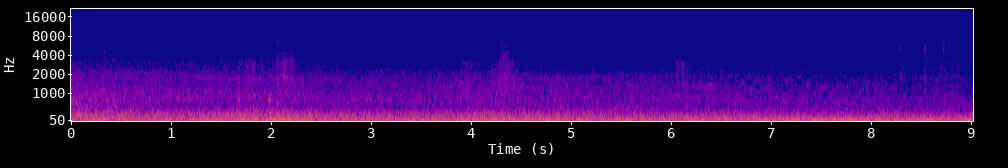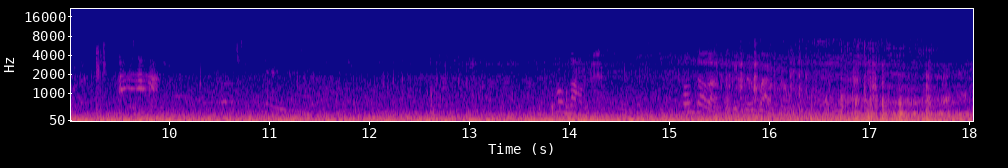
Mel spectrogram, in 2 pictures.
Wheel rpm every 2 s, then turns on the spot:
0, 0, 0, 0, 0, 0, 0, 0, 0.
none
